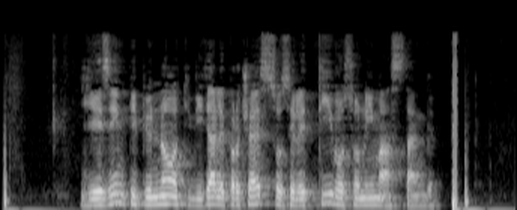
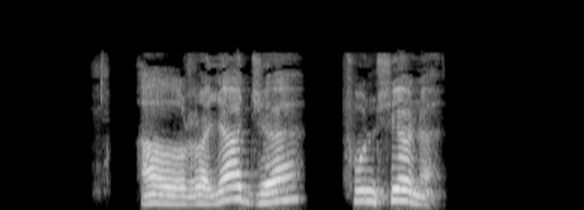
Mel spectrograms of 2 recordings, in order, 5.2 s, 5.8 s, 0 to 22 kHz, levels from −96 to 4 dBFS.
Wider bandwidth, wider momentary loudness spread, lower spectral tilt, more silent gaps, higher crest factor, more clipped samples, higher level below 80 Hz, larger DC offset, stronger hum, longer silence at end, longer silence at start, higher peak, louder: first, 11.5 kHz vs 8 kHz; about the same, 11 LU vs 9 LU; about the same, -6.5 dB/octave vs -6 dB/octave; second, none vs 3.07-3.41 s; first, 22 dB vs 16 dB; neither; first, -46 dBFS vs -64 dBFS; neither; neither; second, 0.35 s vs 1.45 s; second, 0.05 s vs 1.4 s; about the same, 0 dBFS vs -2 dBFS; second, -23 LUFS vs -16 LUFS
